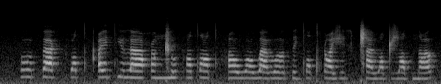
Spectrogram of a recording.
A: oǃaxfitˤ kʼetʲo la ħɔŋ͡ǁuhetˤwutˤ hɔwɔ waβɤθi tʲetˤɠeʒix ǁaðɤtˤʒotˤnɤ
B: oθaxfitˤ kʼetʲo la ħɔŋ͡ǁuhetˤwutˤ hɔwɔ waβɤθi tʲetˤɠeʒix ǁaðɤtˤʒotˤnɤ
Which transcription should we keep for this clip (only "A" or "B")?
B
